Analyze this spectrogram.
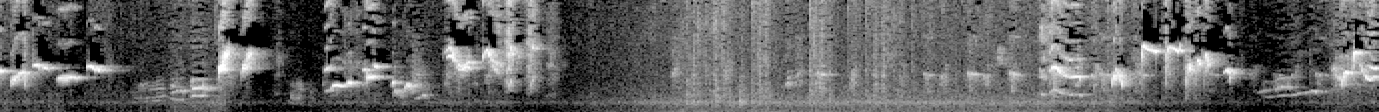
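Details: Siberian rubythroat delivering rapid, high, scratchy and whistled warbling phrases, then falling quiet for a few seconds before another burst of varied twittering notes at the end.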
